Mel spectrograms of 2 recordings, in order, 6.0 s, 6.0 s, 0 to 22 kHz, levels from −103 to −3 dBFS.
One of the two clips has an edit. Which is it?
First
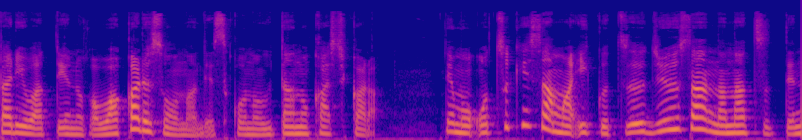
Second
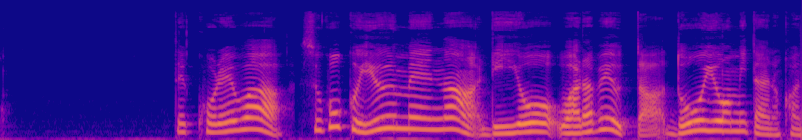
second; 1 cut; at 2.2 s

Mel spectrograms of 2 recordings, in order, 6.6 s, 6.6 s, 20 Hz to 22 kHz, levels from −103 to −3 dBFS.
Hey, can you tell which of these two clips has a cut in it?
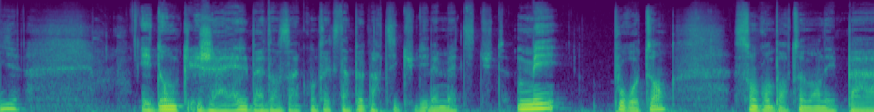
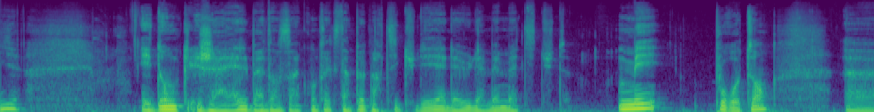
first; 3 cuts; at 3.2 s, 3.8 s, 5.5 s

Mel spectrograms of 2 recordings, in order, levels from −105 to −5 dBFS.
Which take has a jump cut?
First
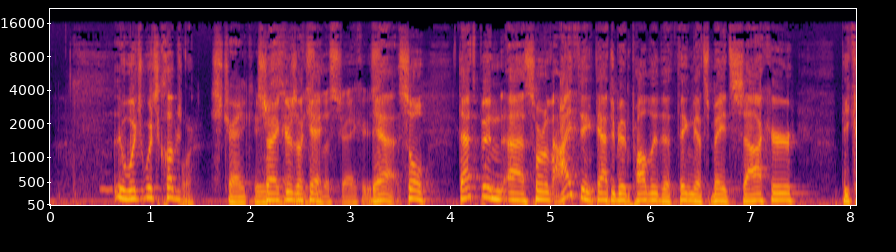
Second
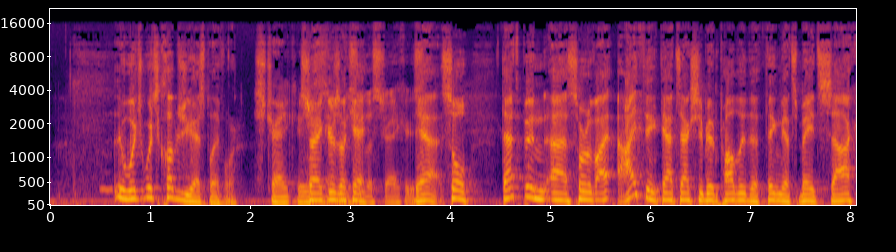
first; 3 cuts; at 1.3 s, 5.0 s, 5.6 s

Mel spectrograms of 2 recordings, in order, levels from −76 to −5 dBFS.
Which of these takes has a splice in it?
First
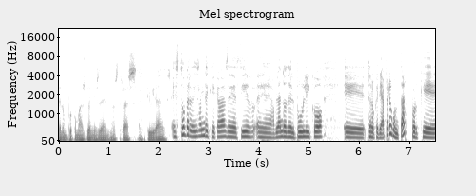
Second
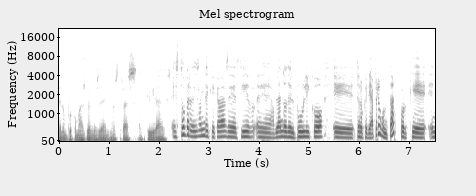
second; 1 cut; at 5.4 s

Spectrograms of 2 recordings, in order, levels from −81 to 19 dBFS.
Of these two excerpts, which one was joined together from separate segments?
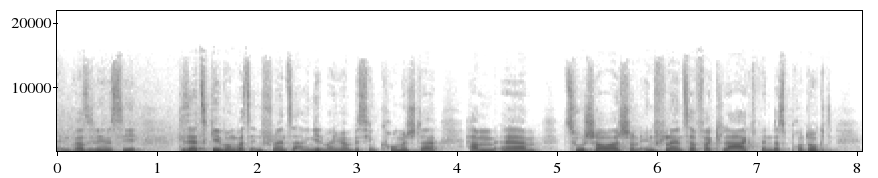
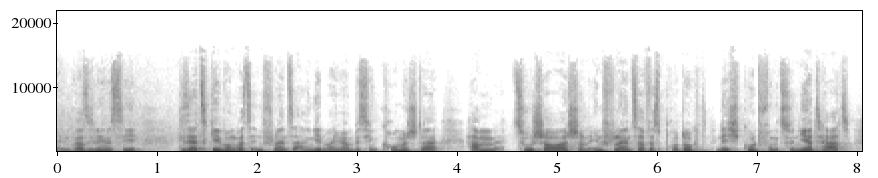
second; 3 cuts; at 4.4 s, 5.9 s, 6.5 s

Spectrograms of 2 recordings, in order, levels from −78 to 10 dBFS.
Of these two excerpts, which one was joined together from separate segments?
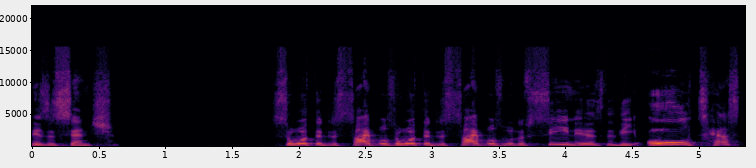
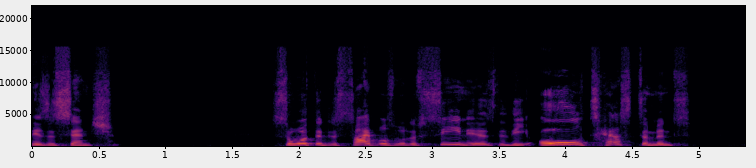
first; 1 cut; at 2.7 s

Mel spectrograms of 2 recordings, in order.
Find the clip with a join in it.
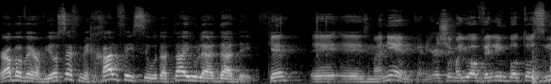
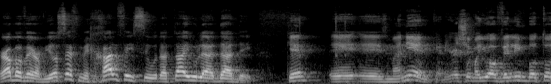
first; 1 cut; at 2.6 s

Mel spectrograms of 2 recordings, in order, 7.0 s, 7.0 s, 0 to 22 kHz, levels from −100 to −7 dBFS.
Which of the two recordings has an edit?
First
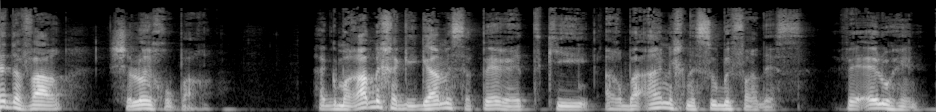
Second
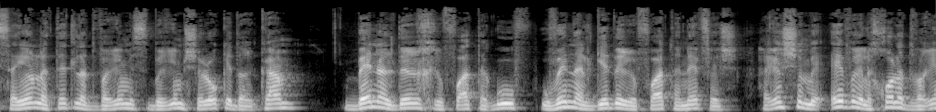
second; 2 cuts; at 4.0 s, 5.6 s

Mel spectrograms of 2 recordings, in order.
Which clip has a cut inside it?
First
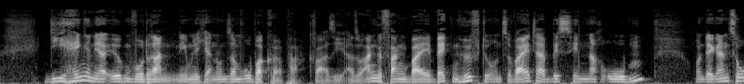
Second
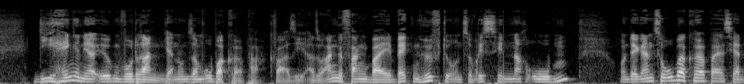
second; 2 cuts; at 1.6 s, 4.7 s

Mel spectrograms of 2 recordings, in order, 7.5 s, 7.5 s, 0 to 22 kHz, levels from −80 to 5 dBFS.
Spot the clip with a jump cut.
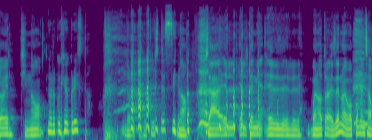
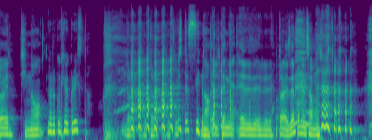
second; 4 cuts; at 3.0 s, 4.2 s, 5.5 s, 5.9 s

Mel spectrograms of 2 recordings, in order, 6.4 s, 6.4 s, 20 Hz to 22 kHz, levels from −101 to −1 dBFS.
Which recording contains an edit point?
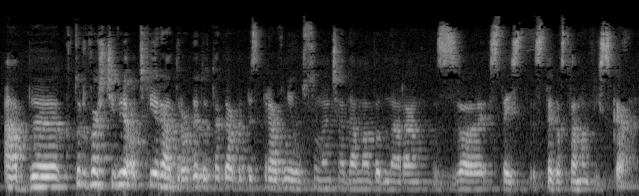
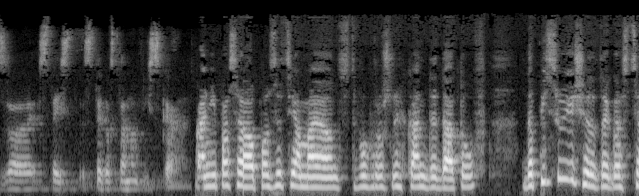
second; 2 cuts; at 1.9 s, 2.4 s

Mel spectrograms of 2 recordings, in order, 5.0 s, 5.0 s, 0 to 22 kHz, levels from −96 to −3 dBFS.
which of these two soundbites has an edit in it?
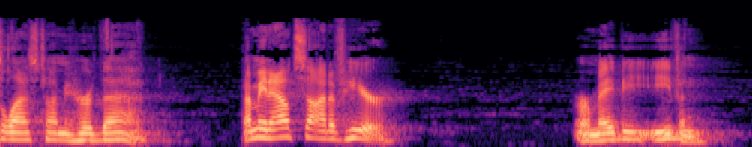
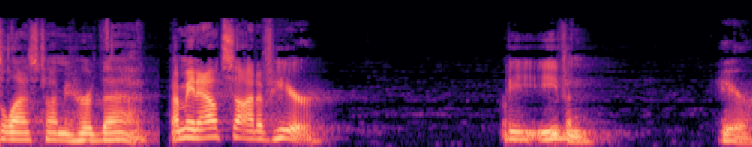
second; 2 cuts; at 1.1 s, 3.4 s

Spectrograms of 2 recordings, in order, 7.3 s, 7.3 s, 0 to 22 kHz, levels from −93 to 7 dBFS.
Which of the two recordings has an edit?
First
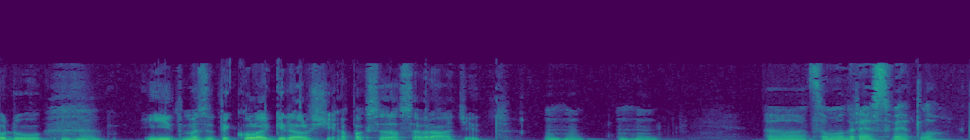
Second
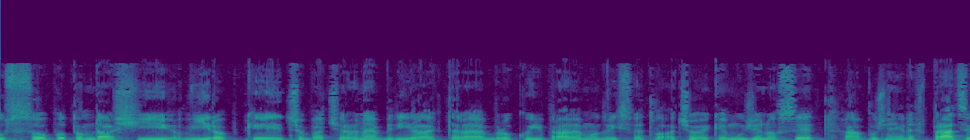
second; 2 cuts; at 1.3 s, 6.3 s

